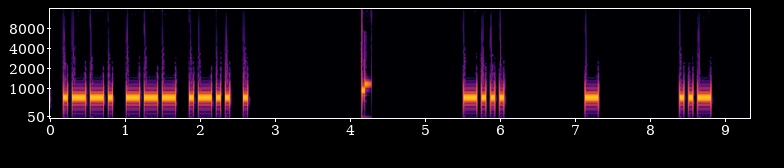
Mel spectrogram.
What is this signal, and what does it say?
Morse code, heard as a keyed tone, about 20 wpm, spaced as for 11 wpm, 700 Hz. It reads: POLE BTU
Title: Top 90 QSO Elements - 6x Character Spacing - 20wpm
